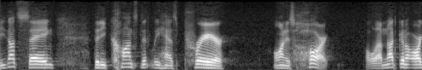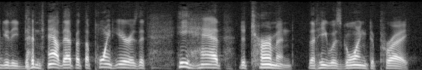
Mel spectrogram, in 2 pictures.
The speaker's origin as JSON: {"language": "English", "town": "Pittsburgh", "region": "Pennsylvania", "country": "United States", "said": "I'm from Pittsburgh, Pennsylvania."}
